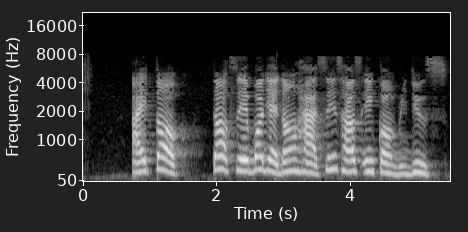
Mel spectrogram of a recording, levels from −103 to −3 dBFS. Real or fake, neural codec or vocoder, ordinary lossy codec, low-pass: real; none; AAC, 24 kbps; 10.8 kHz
